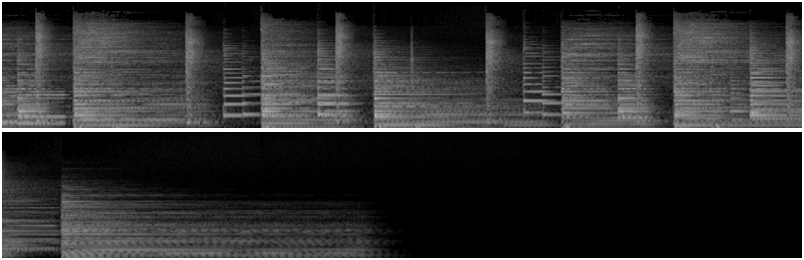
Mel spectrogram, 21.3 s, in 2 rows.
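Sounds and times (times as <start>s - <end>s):
piano interlude: 0.0s - 15.8s.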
